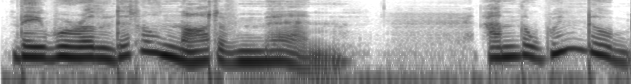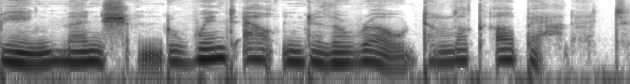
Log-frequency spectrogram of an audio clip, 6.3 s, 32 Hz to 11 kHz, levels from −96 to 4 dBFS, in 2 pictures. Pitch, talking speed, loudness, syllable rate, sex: 180 Hz, 210 wpm, -16 LUFS, 5.3 syllables/s, female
